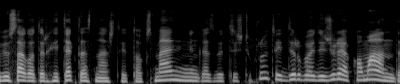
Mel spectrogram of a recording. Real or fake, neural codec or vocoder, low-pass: real; none; 14.4 kHz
